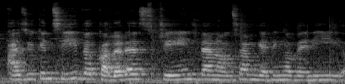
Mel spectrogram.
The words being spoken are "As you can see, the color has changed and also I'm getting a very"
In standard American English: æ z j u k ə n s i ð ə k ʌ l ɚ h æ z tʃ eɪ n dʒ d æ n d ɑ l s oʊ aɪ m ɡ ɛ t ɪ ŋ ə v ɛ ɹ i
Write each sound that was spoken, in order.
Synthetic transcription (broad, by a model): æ z j u k ə n s i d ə k ʌ l ɚ h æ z tʃ eɪ n dʒ d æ n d ɑ l s oʊ aɪ m ɡ ɛ t ɪ ŋ ə v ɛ ɹ i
